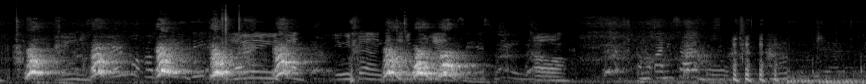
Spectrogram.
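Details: Pet Belgian Malinois named Luna and Dax make repeated excited yelping cries, roughly one every half second for several seconds, then fading whines, over people's voices and laughter in a home.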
